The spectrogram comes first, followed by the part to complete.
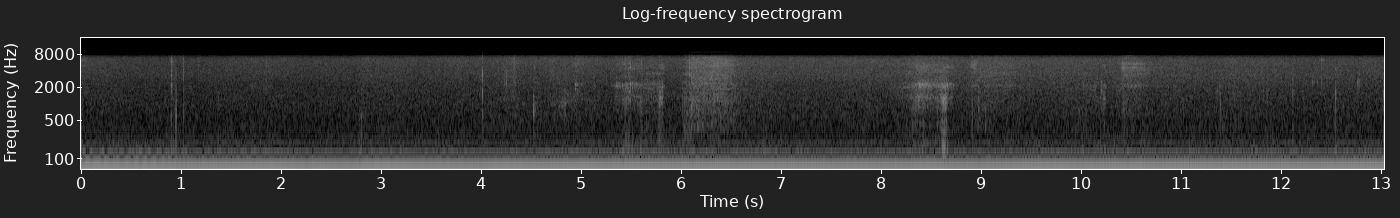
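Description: A Maine Coon cat gives a few abrupt, hissing sneezes spaced a couple of seconds apart, with faint sniffing between them. A steady low hum runs underneath throughout.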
